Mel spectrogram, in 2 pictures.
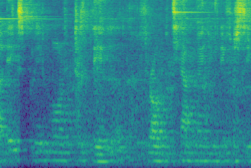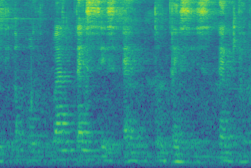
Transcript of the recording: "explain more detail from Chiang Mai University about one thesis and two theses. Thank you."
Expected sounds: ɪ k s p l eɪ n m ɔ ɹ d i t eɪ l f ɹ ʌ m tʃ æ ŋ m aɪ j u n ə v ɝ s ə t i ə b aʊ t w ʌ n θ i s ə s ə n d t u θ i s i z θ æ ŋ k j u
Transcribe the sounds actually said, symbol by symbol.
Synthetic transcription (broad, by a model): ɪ k s p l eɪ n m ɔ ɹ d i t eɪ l f ɹ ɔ m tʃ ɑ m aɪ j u n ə f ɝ s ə t i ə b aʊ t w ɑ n t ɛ s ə s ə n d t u t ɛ s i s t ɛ ŋ k j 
